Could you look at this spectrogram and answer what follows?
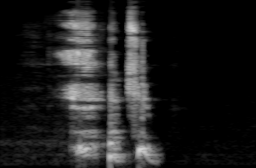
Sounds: Sneeze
